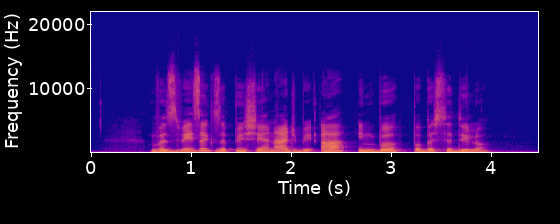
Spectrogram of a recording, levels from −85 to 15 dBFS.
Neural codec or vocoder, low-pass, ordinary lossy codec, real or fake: none; 19.8 kHz; none; real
